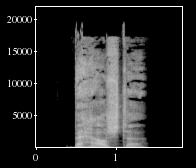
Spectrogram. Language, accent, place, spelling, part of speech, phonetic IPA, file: German, Germany, Berlin, beherrschte, adjective / verb, [bəˈhɛʁʃtə], De-beherrschte.ogg
- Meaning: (verb) inflection of beherrscht: 1. strong/mixed nominative/accusative feminine singular 2. strong nominative/accusative plural 3. weak nominative all-gender singular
